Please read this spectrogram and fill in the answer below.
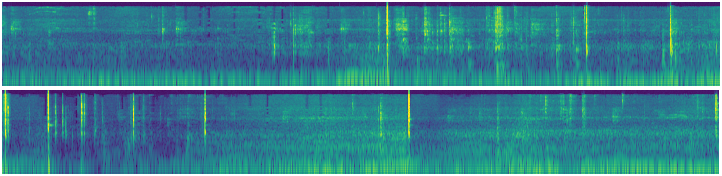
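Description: Low, steady rumble of a car running, heard from inside the cabin. It is mixed with scattered clicks, knocks and scrapes from the camera being handled and shifted around. The rumble dips briefly about six seconds in.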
